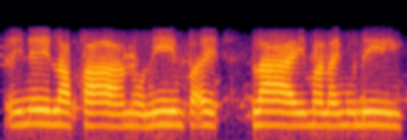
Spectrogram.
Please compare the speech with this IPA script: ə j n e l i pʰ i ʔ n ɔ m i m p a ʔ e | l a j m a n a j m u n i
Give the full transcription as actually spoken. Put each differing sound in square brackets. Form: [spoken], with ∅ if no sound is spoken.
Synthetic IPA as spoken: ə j n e l [a] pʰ [a] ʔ n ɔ [n] i m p a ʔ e | l a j m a n a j m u n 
